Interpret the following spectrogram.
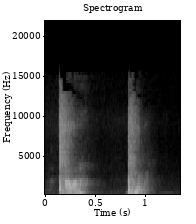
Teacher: Na palavra água, a sílaba mais forte é o A. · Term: paroxítona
